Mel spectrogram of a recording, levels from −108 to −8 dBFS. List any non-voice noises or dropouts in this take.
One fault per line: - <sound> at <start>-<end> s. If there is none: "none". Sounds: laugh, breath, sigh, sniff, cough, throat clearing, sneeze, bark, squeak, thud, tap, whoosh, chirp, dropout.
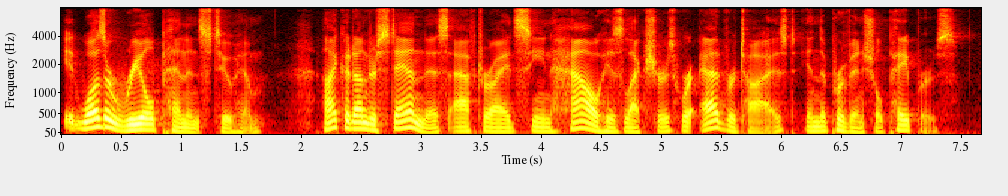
none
